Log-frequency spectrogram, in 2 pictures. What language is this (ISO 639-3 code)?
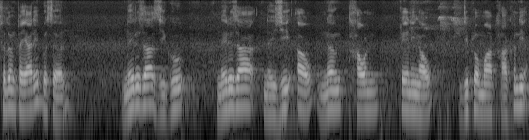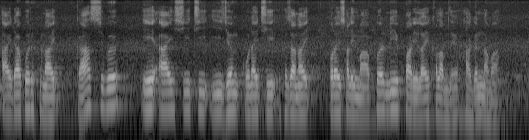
brx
